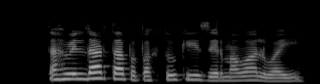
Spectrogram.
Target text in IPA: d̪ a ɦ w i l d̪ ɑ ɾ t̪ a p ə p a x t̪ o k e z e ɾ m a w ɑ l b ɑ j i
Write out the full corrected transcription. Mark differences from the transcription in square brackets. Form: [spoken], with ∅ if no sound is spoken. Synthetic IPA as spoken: [t̪] a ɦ w i l d̪ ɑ ɾ t̪ a p ə p a x t̪ o k e z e ɾ m a w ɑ l [w] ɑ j i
